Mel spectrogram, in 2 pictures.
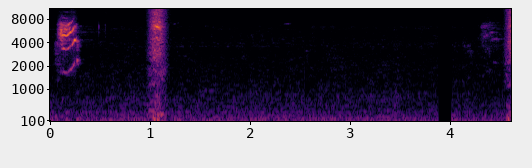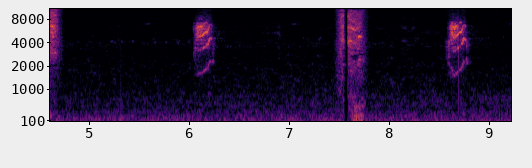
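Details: Female double-collared seedeater in breeding condition, calling to stimulate a male: short, high, down-slurred chirps spaced a few seconds apart, with sharp broadband clicks between them.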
